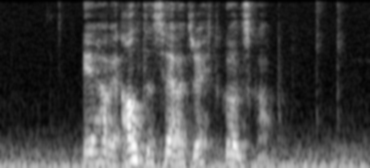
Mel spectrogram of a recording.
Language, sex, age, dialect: Faroese, female, 36-60, Norðuroyggjar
